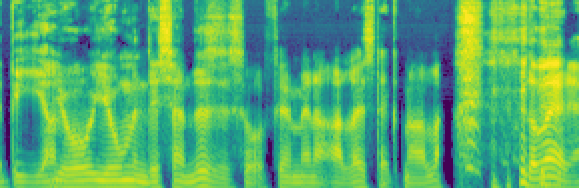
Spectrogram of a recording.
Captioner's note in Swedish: skratt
